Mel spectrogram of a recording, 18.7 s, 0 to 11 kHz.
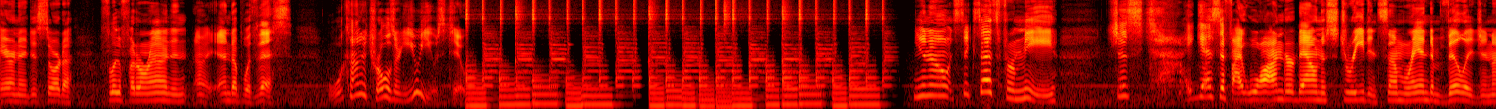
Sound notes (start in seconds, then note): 5.8 playful music; 14.1 sighs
